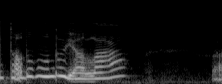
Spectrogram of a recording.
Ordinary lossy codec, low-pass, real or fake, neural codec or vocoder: none; 7.2 kHz; fake; codec, 16 kHz, 2 kbps, FunCodec, trained on Chinese and English, 25 frames a second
